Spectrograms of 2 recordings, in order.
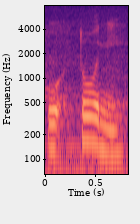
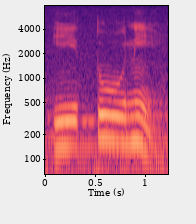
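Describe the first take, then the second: First: The word begins with an 'oo' vowel. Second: The word begins with a long 'ee' vowel. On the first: The speaker calls it wrong. "bukan dibaca utu nih" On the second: The speaker calls it right. "Kalau dia mad badal menjadi itu nih"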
